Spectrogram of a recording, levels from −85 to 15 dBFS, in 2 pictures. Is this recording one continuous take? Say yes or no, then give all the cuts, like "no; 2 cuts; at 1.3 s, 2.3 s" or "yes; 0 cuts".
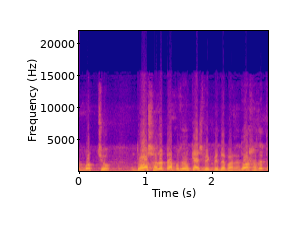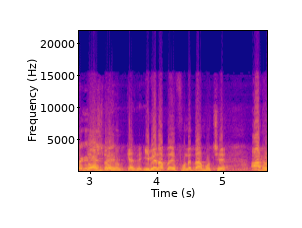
yes; 0 cuts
